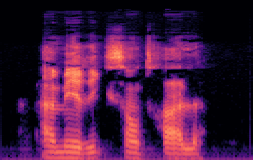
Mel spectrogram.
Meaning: Central America (a continental region in North America, consisting of the countries lying between Mexico and South America)
- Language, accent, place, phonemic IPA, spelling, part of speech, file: French, France, Lyon, /a.me.ʁik sɑ̃.tʁal/, Amérique centrale, proper noun, LL-Q150 (fra)-Amérique centrale.wav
